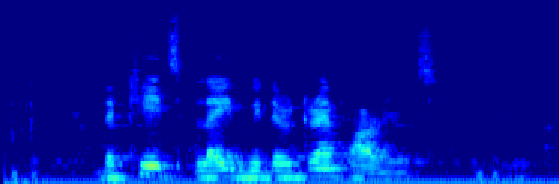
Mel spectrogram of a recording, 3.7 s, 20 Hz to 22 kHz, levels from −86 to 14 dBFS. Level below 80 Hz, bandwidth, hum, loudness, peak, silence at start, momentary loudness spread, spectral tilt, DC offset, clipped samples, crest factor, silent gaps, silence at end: -66 dBFS; 16 kHz; none; -49 LUFS; -32 dBFS; 0.05 s; 22 LU; -5.5 dB/octave; under 0.1%; under 0.1%; 20 dB; none; 0 s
